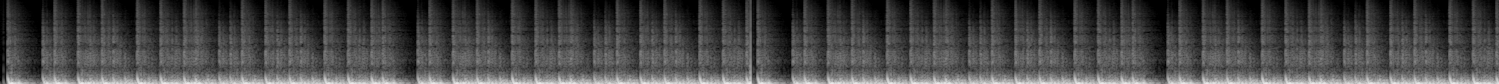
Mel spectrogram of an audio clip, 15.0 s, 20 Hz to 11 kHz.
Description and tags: Experimental Kick Loops (9)
A collection of low end bass kick loops perfect for techno,experimental and rhythmic electronic music. Loop audio files.
kick, loop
